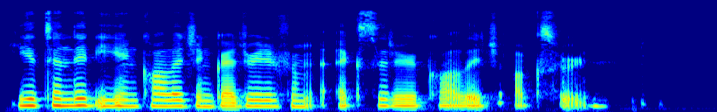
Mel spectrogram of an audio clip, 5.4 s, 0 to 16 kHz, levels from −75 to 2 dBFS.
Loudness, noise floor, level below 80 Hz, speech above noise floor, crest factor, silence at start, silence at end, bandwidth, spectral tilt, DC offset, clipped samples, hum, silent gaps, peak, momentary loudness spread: -23 LUFS; -69 dBFS; -62 dBFS; 47 dB; 16 dB; 0.15 s; 0.85 s; 11.5 kHz; -6.5 dB/octave; under 0.1%; under 0.1%; none; none; -6 dBFS; 13 LU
